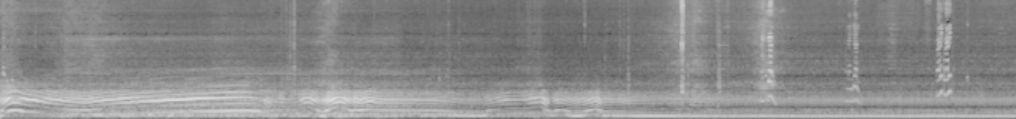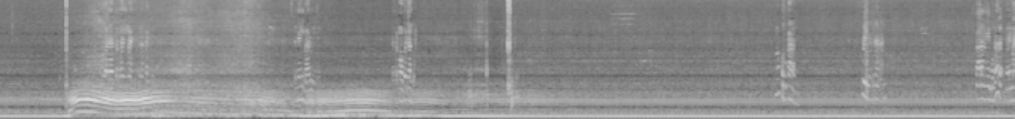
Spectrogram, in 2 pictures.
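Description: Car engine heard from inside the cabin, creeping along in slow traffic: a steady low drone at low revs, with the engine pitch dipping and rising twice as the car moves off and slows, once at the start and again about two-thirds of the way in.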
